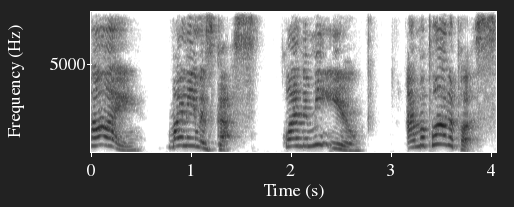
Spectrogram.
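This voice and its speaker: A woman puts on a squeaky character voice at an extremely high pitch with very wide pitch swings. She keeps a moderate pace. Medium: read story. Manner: gentle, downcast.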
